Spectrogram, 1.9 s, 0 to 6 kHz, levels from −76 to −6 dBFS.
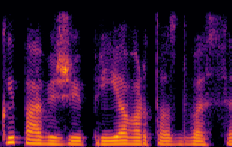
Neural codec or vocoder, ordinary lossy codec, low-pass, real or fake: none; AAC, 48 kbps; 5.4 kHz; real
